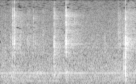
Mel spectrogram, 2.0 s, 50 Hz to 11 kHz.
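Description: Near silence with a few faint metallic clicks, about four in two seconds, from an Allen key being turned on an M4 screw to set a rivet nut.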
